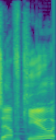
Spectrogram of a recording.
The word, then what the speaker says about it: CEFCU: We got CEFCU, pronounced Self-Q, as well as Comfort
